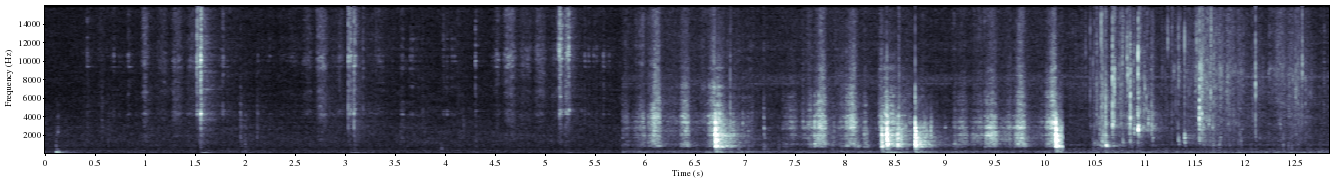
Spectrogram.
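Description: A chef's knife slicing through a raw broccoli stem on a cutting board, with crisp, crunchy cuts in an irregular run. The cuts start about halfway through, after a few faint taps and rustles of the broccoli being handled.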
